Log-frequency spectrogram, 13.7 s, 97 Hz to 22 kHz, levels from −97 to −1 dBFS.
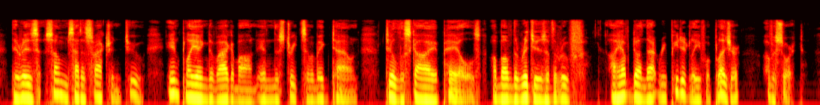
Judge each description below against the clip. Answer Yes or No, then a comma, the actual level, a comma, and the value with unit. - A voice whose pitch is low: Yes, low, 130 Hz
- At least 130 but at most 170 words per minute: Yes, average, 160 wpm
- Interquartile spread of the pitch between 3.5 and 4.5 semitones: No, average, 3.0 semitones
